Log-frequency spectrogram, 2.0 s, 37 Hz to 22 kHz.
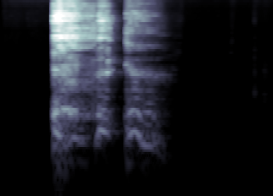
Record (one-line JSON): {"cough_length": "2.0 s", "cough_amplitude": 32768, "cough_signal_mean_std_ratio": 0.39, "survey_phase": "beta (2021-08-13 to 2022-03-07)", "age": "45-64", "gender": "Female", "wearing_mask": "No", "symptom_cough_any": true, "symptom_onset": "8 days", "smoker_status": "Never smoked", "respiratory_condition_asthma": false, "respiratory_condition_other": false, "recruitment_source": "REACT", "submission_delay": "1 day", "covid_test_result": "Negative", "covid_test_method": "RT-qPCR", "influenza_a_test_result": "Negative", "influenza_b_test_result": "Negative"}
